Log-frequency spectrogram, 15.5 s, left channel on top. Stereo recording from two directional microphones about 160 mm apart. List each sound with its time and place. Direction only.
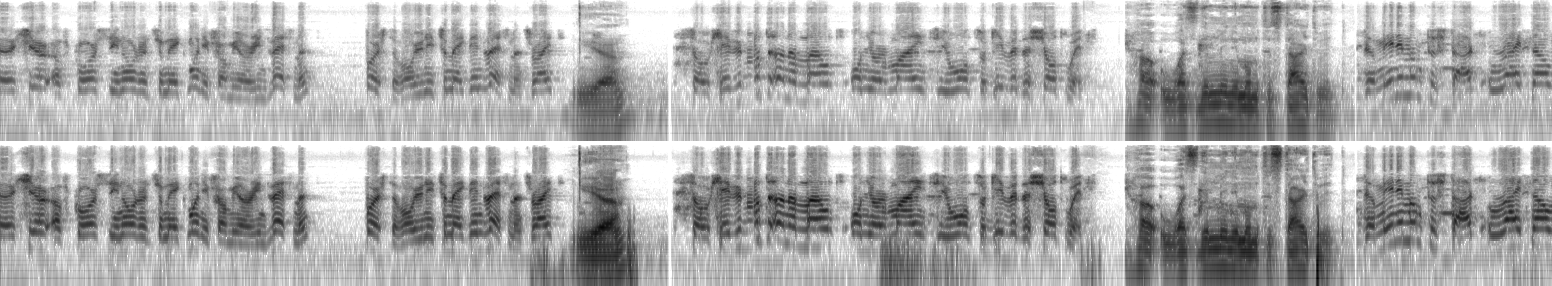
0.1 s speech: 35° right (ahead or behind)
5.8 s speech: 65° right (ahead or behind)
6.7 s speech: 35° right (ahead or behind)
13.6 s speech: 40° right (ahead or behind)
